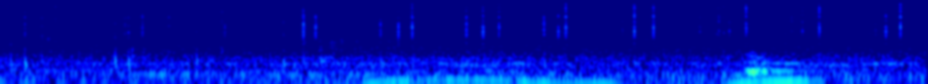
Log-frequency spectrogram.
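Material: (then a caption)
Plastic. Fingernails tap on a clear plastic micellar water bottle filled with liquid, making quiet, sharp clicks at an uneven pace. The bright ticks ring out briefly over a steady low rumble, which swells slightly around the seven-and-a-half-second mark.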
